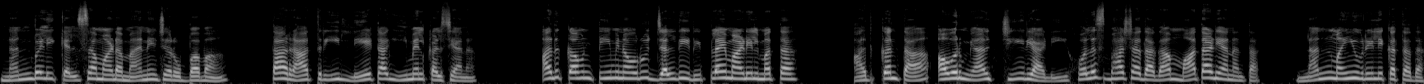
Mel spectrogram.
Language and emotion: Kannada, angry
